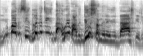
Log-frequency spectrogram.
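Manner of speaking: high, excited pre-stunt hype; hyped up. Retold or imitated. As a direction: pitch leaps up then races on. Hyped up retelling before baskets.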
